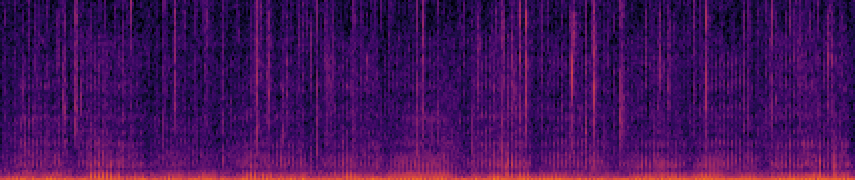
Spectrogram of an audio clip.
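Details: Rhythmic purring from a cat, a throaty vibrating hum rising and falling with each breath about twice a second, with bright crackles from a fireplace sprinkled throughout.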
